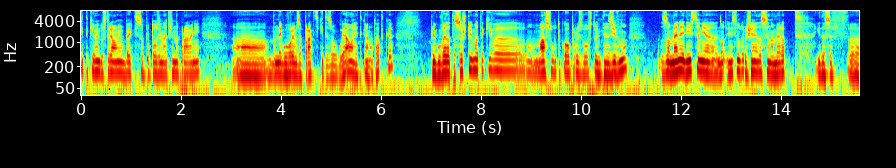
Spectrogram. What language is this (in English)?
Bulgarian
